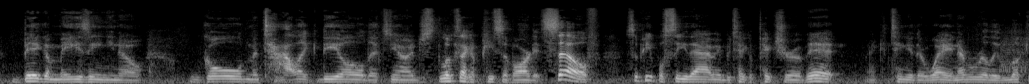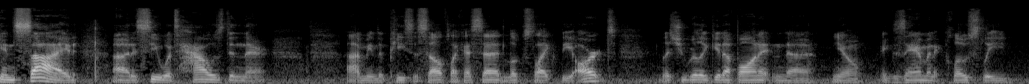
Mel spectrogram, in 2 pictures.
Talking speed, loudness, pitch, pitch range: 205 wpm, -26 LUFS, 105 Hz, 100-115 Hz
